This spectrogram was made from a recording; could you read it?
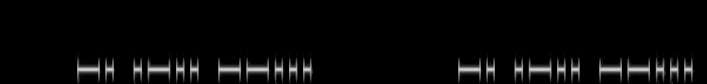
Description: Morse code, heard as a keyed tone, about 17 wpm, 700 Hz. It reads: NL7 NL7
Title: USA Call Sign Prefixes - Repeated 2x - 17wpm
